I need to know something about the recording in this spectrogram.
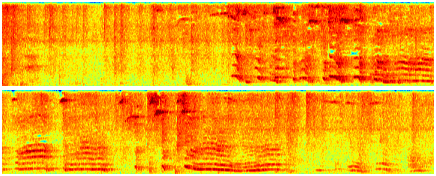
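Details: Five-week-old red rust Doberman puppies at deworming time whimper and whine together, a dense run of high, sliding, wavering cries building after three seconds, with some bending downward, over soft background shuffling.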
